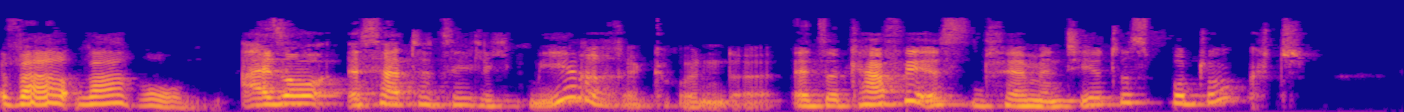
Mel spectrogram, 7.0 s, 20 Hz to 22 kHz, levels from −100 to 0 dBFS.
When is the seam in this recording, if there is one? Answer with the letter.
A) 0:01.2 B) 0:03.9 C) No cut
A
